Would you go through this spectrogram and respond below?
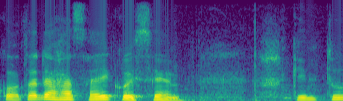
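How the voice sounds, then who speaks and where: An actor playing a humble, worried middle-aged goldsmith with a rural Bangladeshi accent, speaking hesitantly and deferentially in a radio play. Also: male voice, medium pitch, fairly even intonation, unhurried, dark tone, lightly acted. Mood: worried, pleading. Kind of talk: Bengali radio play acting.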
